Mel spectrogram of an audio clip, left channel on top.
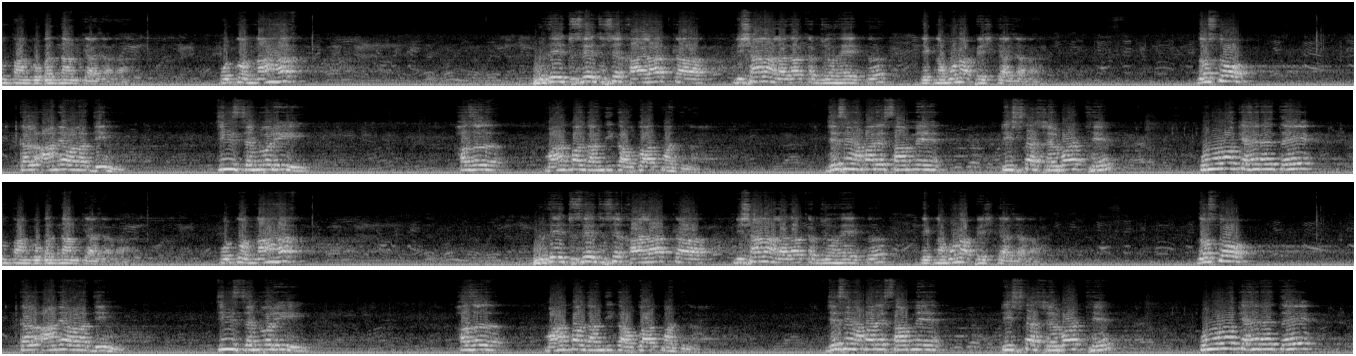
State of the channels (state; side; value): normal; both; correlation 0.73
